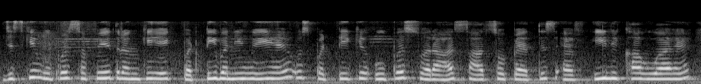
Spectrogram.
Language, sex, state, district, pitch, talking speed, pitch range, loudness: Hindi, female, Uttar Pradesh, Lalitpur, 260 Hz, 190 wpm, 245-275 Hz, -14 LUFS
